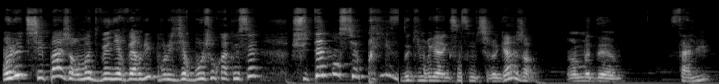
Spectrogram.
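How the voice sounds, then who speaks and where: A young woman with a husky, slightly high voice tells a storytime into her phone, animated and full of fillers, her pitch shooting up when she relives the embarrassment. Faint music plays under her voice. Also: quick pace. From France. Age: young adult. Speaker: vlogger. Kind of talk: casual storytime. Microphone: phone camera.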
